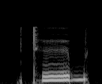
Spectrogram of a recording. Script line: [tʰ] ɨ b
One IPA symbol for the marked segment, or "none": tʰ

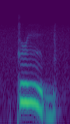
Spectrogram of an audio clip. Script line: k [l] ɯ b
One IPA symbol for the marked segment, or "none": ɹ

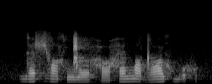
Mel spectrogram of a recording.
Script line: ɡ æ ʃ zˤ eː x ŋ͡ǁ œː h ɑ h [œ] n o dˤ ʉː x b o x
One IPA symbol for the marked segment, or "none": æ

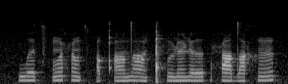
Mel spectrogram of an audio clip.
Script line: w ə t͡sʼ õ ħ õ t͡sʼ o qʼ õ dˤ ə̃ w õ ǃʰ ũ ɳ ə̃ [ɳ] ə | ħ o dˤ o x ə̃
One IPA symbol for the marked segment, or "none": ɳ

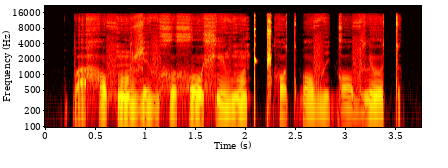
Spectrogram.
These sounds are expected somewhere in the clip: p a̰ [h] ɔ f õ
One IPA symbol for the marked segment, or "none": h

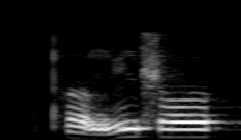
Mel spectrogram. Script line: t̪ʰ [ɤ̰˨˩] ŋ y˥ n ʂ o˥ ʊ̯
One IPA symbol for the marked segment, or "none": ɤ̰˨˩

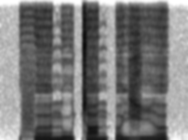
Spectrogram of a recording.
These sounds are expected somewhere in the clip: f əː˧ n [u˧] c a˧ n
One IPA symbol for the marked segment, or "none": u˧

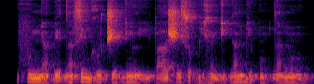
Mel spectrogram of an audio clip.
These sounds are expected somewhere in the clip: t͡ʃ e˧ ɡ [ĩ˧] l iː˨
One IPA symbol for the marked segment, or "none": ĩ˦˨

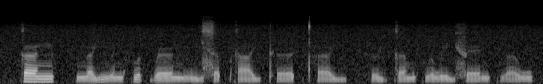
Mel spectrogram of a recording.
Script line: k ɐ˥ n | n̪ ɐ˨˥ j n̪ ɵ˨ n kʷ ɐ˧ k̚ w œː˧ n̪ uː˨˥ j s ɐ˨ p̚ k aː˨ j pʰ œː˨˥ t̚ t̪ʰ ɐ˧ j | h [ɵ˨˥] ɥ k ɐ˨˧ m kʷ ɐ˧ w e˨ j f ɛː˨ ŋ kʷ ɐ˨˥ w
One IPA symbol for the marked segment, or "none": ɵ˨˥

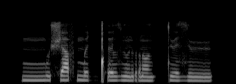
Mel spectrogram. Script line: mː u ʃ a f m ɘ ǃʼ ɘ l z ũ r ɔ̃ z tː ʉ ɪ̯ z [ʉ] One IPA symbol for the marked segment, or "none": ʉ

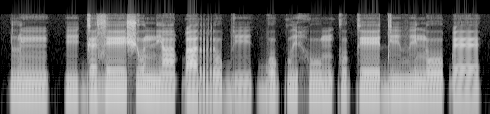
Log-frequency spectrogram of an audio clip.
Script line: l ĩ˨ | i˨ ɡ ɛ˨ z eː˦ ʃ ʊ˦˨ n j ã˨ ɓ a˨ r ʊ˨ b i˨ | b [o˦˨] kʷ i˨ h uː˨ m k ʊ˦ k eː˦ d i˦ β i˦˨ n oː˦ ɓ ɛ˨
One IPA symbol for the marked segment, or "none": o˨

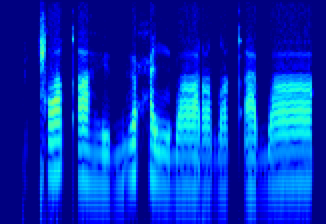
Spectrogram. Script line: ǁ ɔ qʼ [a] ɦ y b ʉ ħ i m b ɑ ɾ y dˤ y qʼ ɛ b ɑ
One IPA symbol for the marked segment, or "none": a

